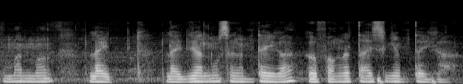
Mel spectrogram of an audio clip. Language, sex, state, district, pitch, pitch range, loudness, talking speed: Wancho, male, Arunachal Pradesh, Longding, 130 Hz, 125-135 Hz, -16 LUFS, 170 wpm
